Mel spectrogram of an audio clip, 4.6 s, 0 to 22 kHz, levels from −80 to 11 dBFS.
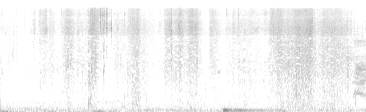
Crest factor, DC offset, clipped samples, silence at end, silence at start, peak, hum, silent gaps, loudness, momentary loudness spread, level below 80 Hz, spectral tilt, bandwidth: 26 dB; under 0.1%; under 0.1%; 0 s; 0 s; -22 dBFS; none; none; -45 LUFS; 9 LU; -60 dBFS; 0 dB/octave; 17 kHz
